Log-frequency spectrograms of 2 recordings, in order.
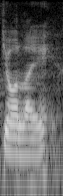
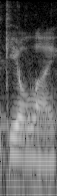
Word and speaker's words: Gyollai: So it's pronounced Gyollai. GMY is a letter back at home in the alphabet, so everyone gets it wrong. The usual one I hear is Gyollai, so that's probably going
